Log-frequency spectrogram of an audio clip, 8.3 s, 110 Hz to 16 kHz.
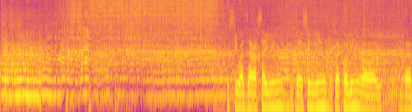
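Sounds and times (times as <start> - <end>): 
bees buzzing in flight: 0.0 - 8.2
speech: 4.6 - 8.2.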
